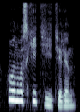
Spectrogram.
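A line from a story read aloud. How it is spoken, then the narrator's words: Languid purr. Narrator (Russian): томно промурлыкала она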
